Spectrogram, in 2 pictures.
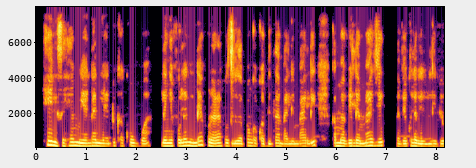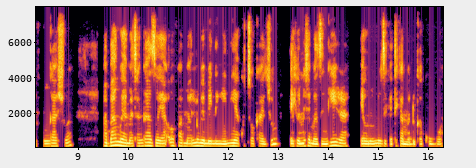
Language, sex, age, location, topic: Swahili, female, 25-35, Nairobi, finance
